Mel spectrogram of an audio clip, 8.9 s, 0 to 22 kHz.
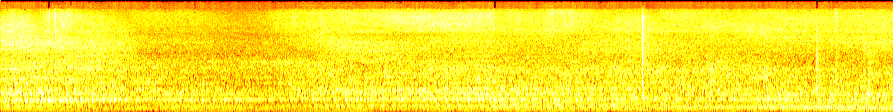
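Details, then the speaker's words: Porsche 911 (996) after a water pump replacement (the old pump's pulley wobbled and rattled): smooth, even idle with no knocks or ticks and no leaks; the fans won't come on, possibly because it is too cold outside. "No leaks, runs good. I can't get the fans to kick on right now. I think it's just too cold outside."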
